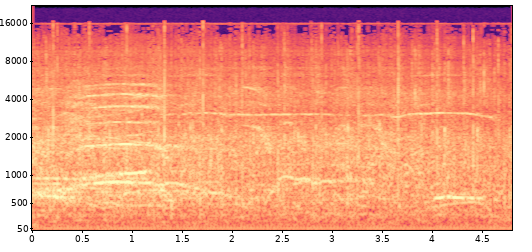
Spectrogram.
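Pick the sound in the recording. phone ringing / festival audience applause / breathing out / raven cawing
festival audience applause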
